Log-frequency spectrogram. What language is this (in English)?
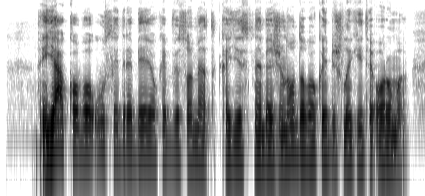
Lithuanian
